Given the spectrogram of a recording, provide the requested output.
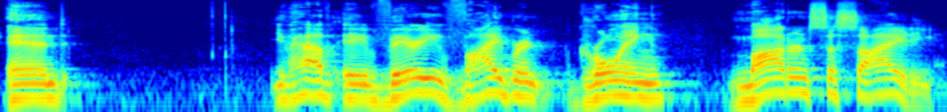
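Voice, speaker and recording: A man's voice: a little high, lively intonation, slow pace, a bit bright. A man from Israel, a law professor, giving a university seminar talk in an earnest way and stressing key figures.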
